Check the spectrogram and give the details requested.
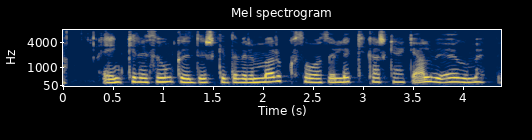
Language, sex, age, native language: Icelandic, female, 40-49, Icelandic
